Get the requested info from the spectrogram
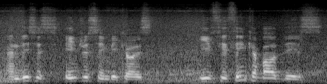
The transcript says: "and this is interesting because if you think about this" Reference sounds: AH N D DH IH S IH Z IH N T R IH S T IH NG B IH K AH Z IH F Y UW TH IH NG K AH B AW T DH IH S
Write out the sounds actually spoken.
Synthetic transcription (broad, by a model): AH N DH IH S IH Z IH N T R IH S T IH NG B IH K AH Z IH F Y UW TH IH NG K AH B AW T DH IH S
